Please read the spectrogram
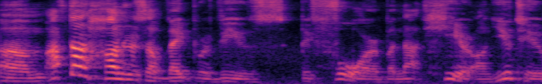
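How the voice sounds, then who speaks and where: A man with a Chinese accent speaks at a moderate pace, his voice showing vocal fry and very wide pitch swings. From China. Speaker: vape reviewer. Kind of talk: product review.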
